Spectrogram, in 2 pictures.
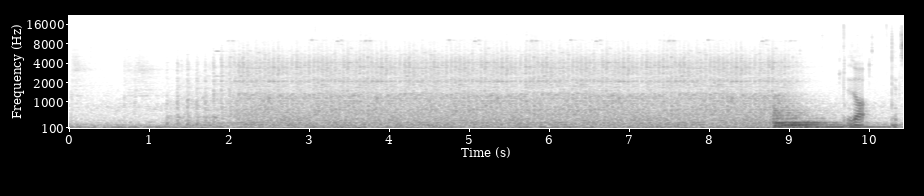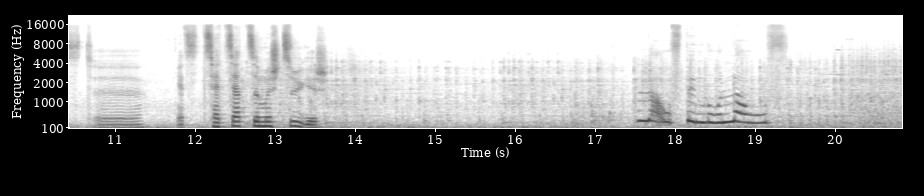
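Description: Large gears rumble and grind steadily.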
